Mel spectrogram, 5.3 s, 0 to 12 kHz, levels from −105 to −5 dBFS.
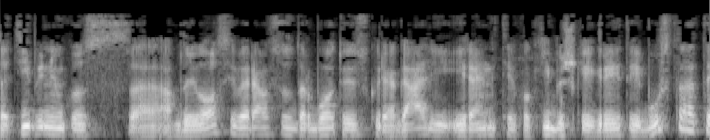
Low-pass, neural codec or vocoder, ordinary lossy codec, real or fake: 9.9 kHz; vocoder, 22.05 kHz, 80 mel bands, WaveNeXt; MP3, 32 kbps; fake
